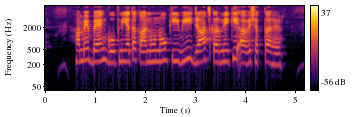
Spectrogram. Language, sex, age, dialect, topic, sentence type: Hindi, female, 18-24, Kanauji Braj Bhasha, banking, statement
